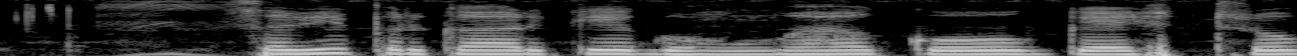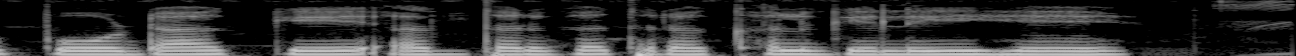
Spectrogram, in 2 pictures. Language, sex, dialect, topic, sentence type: Magahi, female, Central/Standard, agriculture, statement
